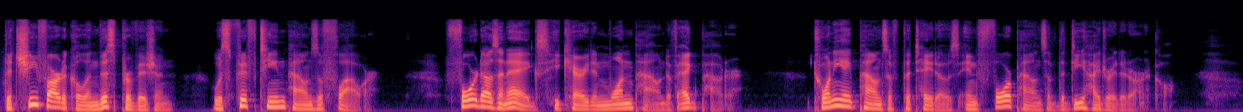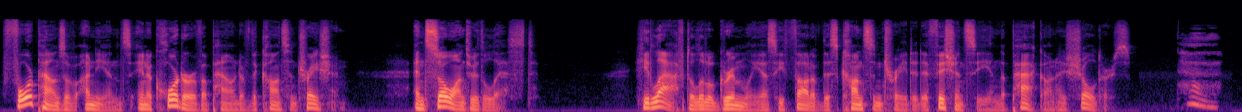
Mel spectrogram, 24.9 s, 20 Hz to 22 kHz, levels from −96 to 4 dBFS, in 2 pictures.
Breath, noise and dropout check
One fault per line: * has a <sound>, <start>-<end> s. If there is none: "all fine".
* has a sigh, 24.2-24.7 s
